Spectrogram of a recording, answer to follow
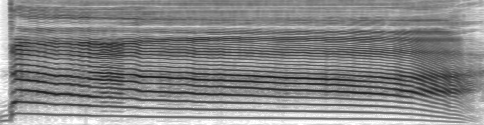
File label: Battle Cry; Gambler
